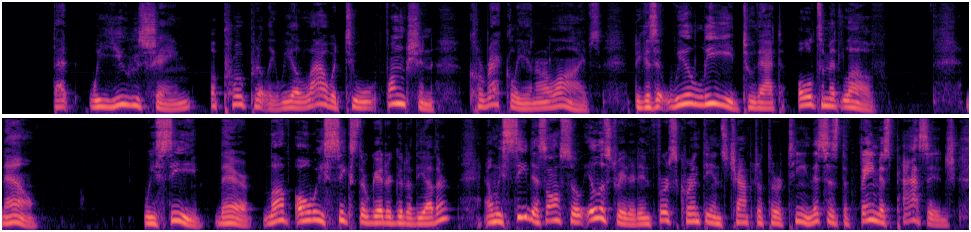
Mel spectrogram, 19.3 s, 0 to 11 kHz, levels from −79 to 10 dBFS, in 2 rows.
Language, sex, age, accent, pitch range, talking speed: English, male, 30-49, American, 120-170 Hz, 160 wpm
